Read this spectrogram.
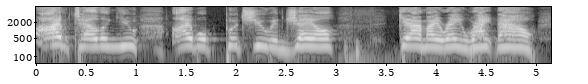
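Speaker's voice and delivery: enraged, very high, furious yelling. Telling a joke, voicing the sea captain ordering a ship away: acting out a furious captain. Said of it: "The ship captain's furious".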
